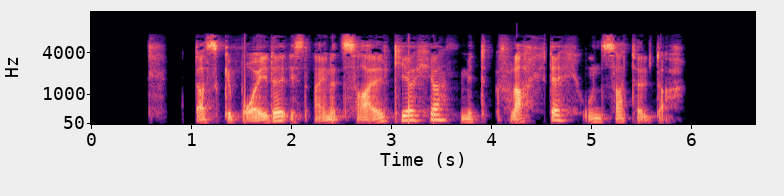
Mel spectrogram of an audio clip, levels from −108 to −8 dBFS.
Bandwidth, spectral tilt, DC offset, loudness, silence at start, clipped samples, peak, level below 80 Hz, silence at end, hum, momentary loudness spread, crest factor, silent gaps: 7.8 kHz; -3.5 dB/octave; under 0.1%; -22 LUFS; 0.6 s; under 0.1%; 0 dBFS; -58 dBFS; 0.75 s; none; 15 LU; 24 dB; 0.78-1.05 s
